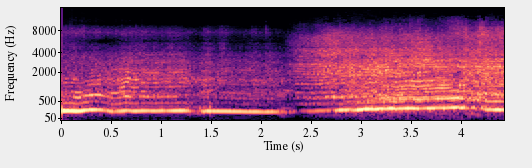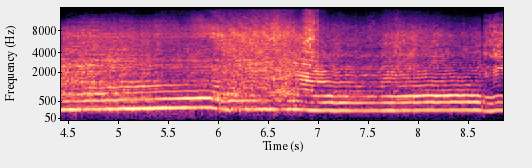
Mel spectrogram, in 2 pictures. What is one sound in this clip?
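Rally car engines race past at full throttle.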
